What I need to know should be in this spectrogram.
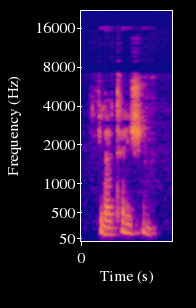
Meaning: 1. Playing at courtship; coquetry 2. An instance of flirting 3. A period of experimentation with or interest in a particular idea or activity
- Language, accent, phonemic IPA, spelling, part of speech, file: English, Southern England, /fləˈteɪʃn̩/, flirtation, noun, LL-Q1860 (eng)-flirtation.wav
